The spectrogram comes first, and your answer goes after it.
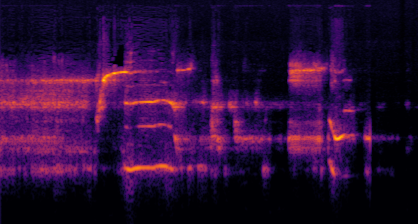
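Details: Resident killer whales of K-pod in the Salish Sea, British Columbia, give echolocation clicks and buzzes to find fish, plus squeaky, squawking calls with bright, rising and falling tones in short bursts.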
